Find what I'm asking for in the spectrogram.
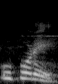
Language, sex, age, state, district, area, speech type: Bengali, female, 60+, West Bengal, Purba Bardhaman, urban, read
